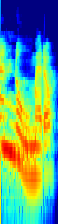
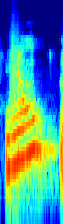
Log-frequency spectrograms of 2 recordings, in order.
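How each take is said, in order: First: Said in the usual way. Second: "Número" split as nú, me, ro, with pauses; syllable by syllable. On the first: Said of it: "la podemos separar en sílabas". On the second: Shown as a demonstration. Teacher showing how to separate the word, "Número" syllable by syllable. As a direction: set out "Número" in three detached syllables. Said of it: "separar en sílabas de la siguiente manera".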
